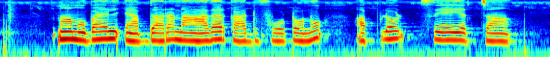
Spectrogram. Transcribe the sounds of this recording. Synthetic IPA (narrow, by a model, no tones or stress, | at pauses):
naːmobɐjlaːb̚d̪aːɾɐnaːðɐɾkaːrɖɨfoːʈːoːnːu | ɐ̰ploːɖ | seːjɐt͡ʃːaː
